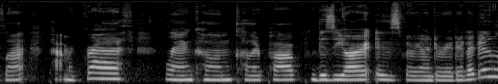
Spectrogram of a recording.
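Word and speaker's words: Viseart: I think it's pronounced Vizart, but I also hear people say Visart.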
